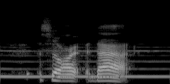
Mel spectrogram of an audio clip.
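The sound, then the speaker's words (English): A voice imitates a hair dryer with two short, buzzing, wavering vocal bursts with a breathy hiss, over a steady low electrical hum. “Can you make the noise of the hair dryer?”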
